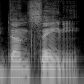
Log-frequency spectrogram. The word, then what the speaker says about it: Dunsany: and they all unequivocally said it should be Dunsany.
